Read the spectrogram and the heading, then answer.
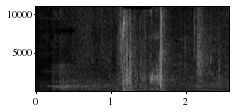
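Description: Two firm knocks on a front door, spaced about half a second apart, over a low steady background hum.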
